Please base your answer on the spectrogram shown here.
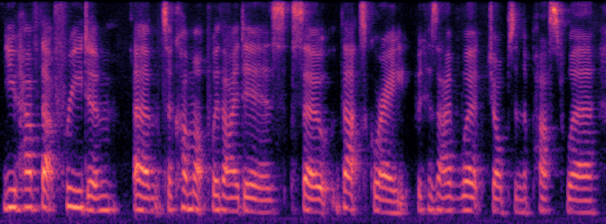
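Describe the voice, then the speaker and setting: An English woman chats as a podcast guest about her work. Her voice is mellow and relaxed, and she talks in loose, hesitant runs full of fillers and restarts. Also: fairly low pitch, unhurried. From England. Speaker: guest, social media manager. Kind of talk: casual podcast interview.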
